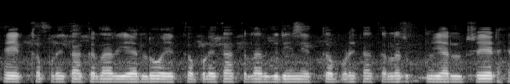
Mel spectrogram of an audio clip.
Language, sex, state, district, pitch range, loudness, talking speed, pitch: Hindi, male, Jharkhand, Deoghar, 125-130 Hz, -15 LUFS, 200 wpm, 130 Hz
